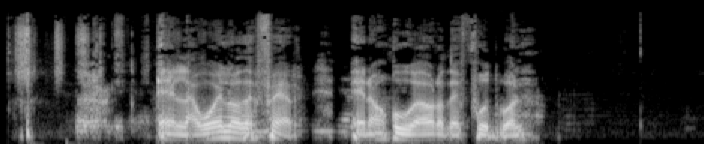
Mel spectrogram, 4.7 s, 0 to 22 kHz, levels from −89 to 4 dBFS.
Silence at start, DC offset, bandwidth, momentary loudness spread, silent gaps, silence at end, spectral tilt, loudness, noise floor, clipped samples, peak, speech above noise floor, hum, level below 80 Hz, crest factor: 0.1 s; under 0.1%; 16 kHz; 10 LU; none; 1.1 s; -4.5 dB/octave; -16 LUFS; -67 dBFS; under 0.1%; 0 dBFS; 51 dB; none; -56 dBFS; 16 dB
